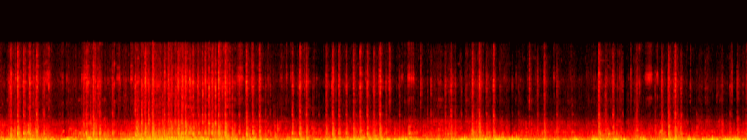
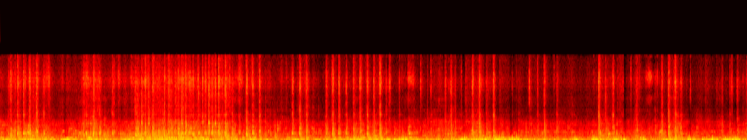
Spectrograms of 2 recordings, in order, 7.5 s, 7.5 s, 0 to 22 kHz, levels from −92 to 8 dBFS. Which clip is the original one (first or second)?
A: first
